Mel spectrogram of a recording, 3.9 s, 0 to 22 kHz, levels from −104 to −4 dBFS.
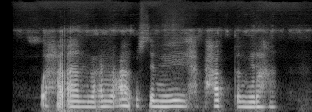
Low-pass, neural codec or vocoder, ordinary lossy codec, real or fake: none; codec, 44.1 kHz, 2.6 kbps, DAC; none; fake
